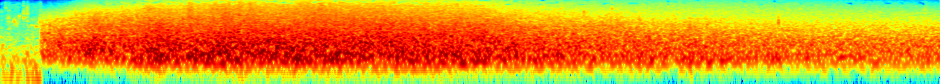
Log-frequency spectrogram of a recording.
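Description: Ocean waves surging: a rush of surf that starts suddenly, holds strong for about two seconds, then slowly dies away.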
